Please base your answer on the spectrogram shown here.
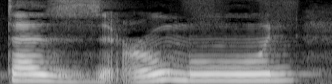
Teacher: We are going to give zay a little bit of that buzzing sound. Taz'umun. A little bit buzzing followed by mad'arid lissukun.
